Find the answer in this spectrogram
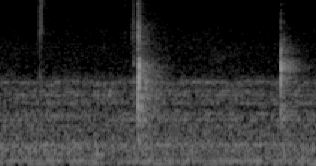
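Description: Plastic glue-stick cap pulled off with a sharp click just before halfway, then the cap tapped down on the table near the end, in otherwise near silence.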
